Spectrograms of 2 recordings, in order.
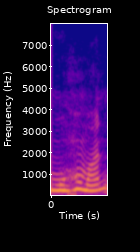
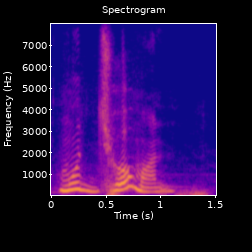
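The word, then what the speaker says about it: মুহ্যমান: এরপর যে শব্দটি রয়েছে মুহমান, এই যে আমি উচ্চারণ করলাম মুহমান, এটি কিন্তু সঠিক নয়, এটি হলো ভুল, এর সঠিক উচ্চারণ হবে মুজ্জমান।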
